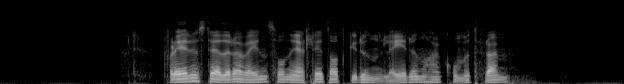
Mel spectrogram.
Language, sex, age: Norwegian, male, 36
